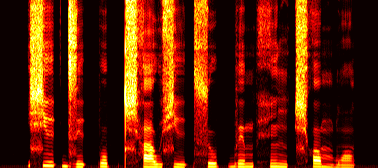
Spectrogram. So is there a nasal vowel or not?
yes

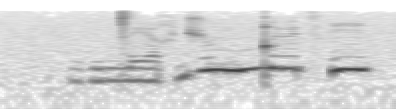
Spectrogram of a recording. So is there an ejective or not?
yes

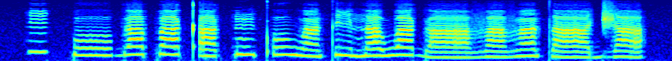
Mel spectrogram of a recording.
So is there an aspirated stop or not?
no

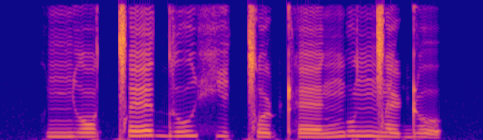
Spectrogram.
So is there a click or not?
yes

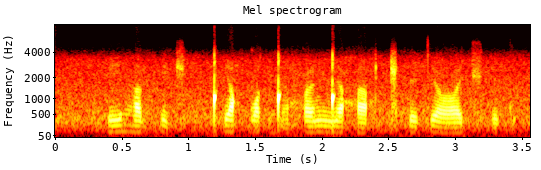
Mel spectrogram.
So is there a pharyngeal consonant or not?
yes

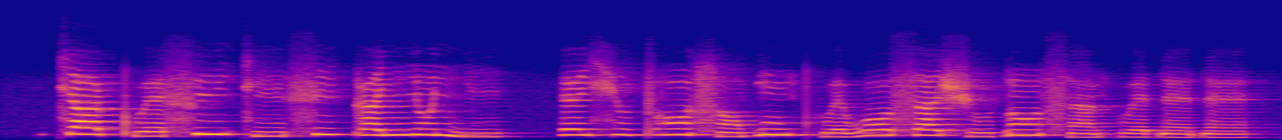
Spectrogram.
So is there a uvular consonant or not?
no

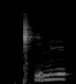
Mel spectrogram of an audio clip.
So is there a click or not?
yes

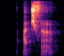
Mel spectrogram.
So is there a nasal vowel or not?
yes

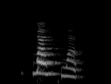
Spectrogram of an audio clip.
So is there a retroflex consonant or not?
no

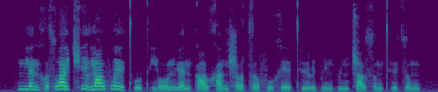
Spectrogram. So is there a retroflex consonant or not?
yes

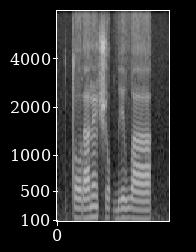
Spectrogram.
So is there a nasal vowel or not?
yes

